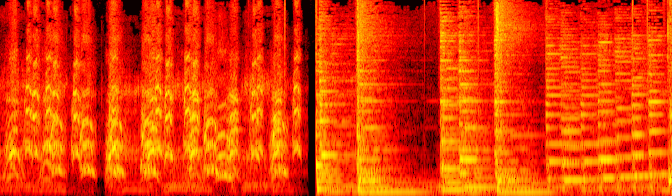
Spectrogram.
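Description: A dog barks in a quick series of sharp, loud yaps for a few seconds, then the barking stops and music takes over.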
